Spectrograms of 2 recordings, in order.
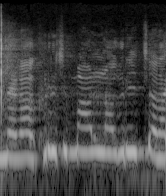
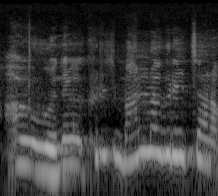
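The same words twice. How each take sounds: First: Higher, limp and spineless whine; a parent scolding like someone with no bones; limp, boneless. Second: Exasperated sigh. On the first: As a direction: let the words droop with no force. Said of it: "뼈 없는 사람처럼". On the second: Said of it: "어떤 거 더 좋아요?". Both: Shown as a demonstration.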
